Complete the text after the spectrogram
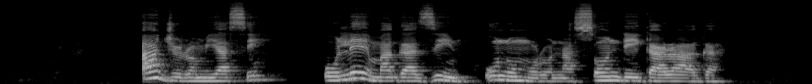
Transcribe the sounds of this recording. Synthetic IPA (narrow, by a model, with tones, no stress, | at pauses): a˦d͡ʒʊ˨ɾʊ˨m̩˨ja˦sɪ˦ | o˨le˦˨ma˨ɡa˨zi˦˨n̩˨ʊ˦nʊ˦mʊ˨ɾʊ˨na˨sɔ˦n̩˦dɪ˦ɡa˨ɾa˦a˨ɡa˦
